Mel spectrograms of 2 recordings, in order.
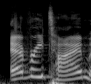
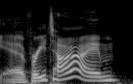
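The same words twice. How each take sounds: First: High, loud disbelieving rise on "Every time"; horrified question. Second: "Every time" said slowly, falling and matter-of-fact; flat confirmation. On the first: Coworker learning the routine, high and appalled. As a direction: push "Every time" way up in horror. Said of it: "shock, confusion, and horror". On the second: Speaker answering the coworker, slow and deadpan. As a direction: settle "Every time" down, plain and sure. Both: Retold or imitated.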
